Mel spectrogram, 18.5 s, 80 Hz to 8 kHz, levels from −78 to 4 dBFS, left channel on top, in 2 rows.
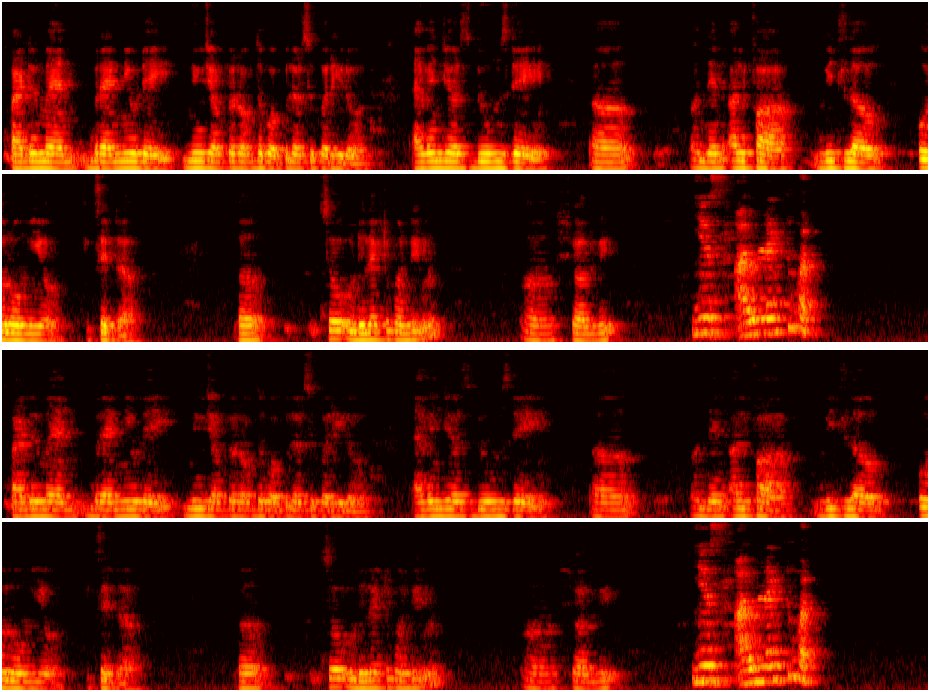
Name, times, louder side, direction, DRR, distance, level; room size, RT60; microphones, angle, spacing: voice 1, 0.0-3.7 4.1-5.5 5.9-6.3 6.9-8.9 9.2-9.9 10.2-10.6 11.6-11.9 12.4-13.6 14.4-15.4, left 5 dB, 60° left, 0.3 m, -27 dB
voice 2, 16.1-17.3, right 1 dB, 10° right, 1.0 m, -27 dB
2.5 x 2.4 x 2.4 m
head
